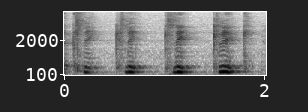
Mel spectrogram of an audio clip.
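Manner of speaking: crisp, evenly spaced clicks; imitated clock clicks. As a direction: mimic a ticking clock with the word.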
